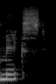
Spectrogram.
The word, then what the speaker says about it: Mx: and I asked them just for verification, like, hey, is MX pronounced mix or Ms with a Z pronunciation? And they said, no, it's mixed. It's mixed.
